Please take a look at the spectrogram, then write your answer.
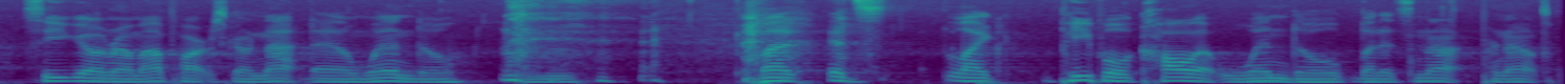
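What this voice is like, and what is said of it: Eastern North Carolina Southern accent. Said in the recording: “the Eastern North Carolina accent that I have”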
